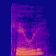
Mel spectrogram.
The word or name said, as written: kævle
